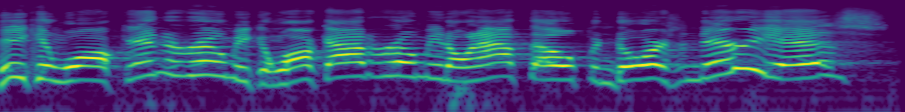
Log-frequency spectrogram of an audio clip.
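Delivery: high-energy pulpit storytelling; animated preaching. Acted. Preaches at full force.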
